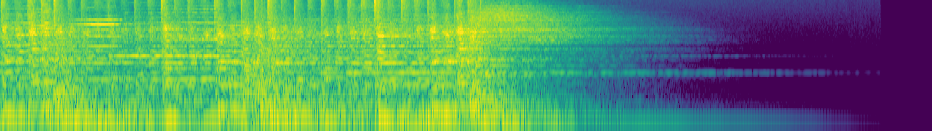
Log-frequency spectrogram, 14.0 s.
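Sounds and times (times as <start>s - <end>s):
suspense mystery music: 0.0s - 10.7s.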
